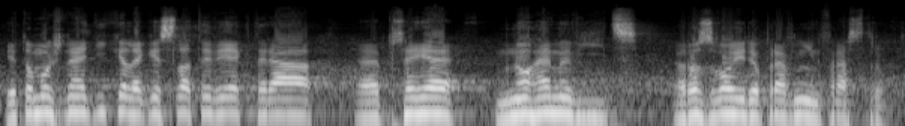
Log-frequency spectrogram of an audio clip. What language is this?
Czech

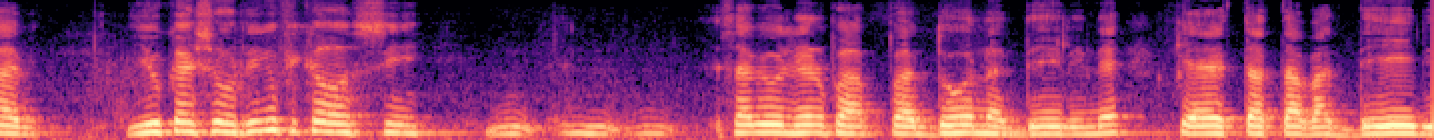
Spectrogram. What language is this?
Portuguese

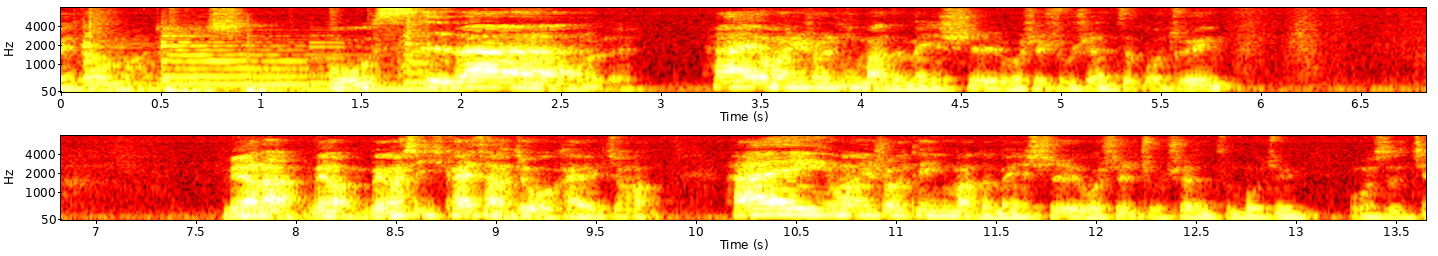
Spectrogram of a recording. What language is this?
Chinese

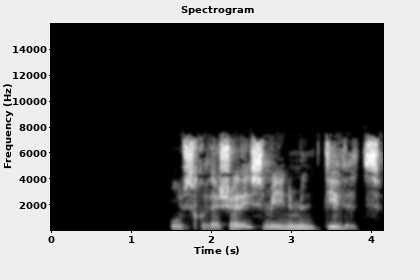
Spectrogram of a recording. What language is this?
Kabyle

